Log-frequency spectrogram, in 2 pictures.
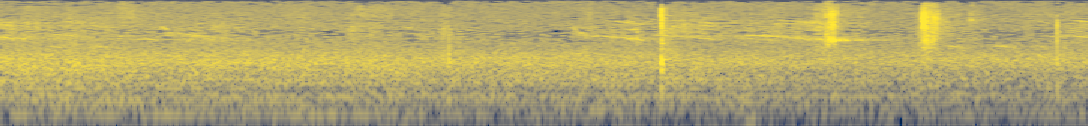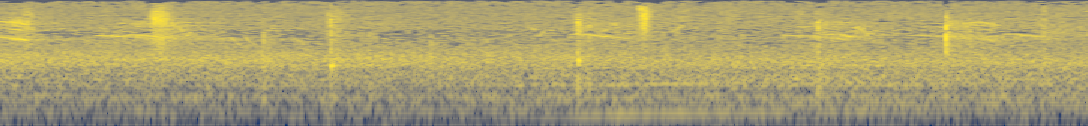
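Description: Birds chirping outdoors, many short falling calls, over a steady background hum, with a few sharp knocks scattered through.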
